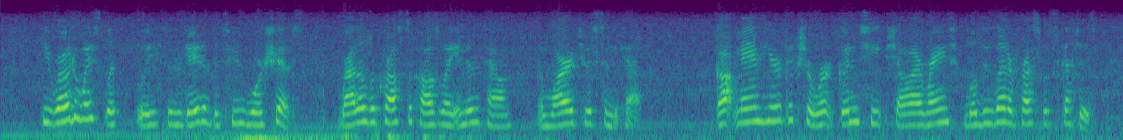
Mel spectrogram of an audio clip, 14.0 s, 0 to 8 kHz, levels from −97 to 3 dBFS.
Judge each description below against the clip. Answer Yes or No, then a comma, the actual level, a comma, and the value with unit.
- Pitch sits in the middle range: No, high, 245 Hz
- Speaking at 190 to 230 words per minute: No, average, 170 wpm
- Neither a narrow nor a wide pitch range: Yes, average, 3.0 semitones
